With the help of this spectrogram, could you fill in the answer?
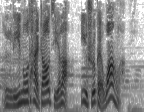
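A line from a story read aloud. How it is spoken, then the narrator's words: Youth, sheepish chuckle. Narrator (Chinese): 黑衣少年嘿嘿一笑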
